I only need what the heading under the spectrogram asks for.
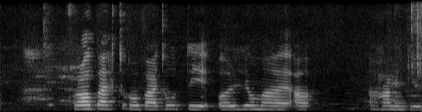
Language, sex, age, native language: Icelandic, male, 13, German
